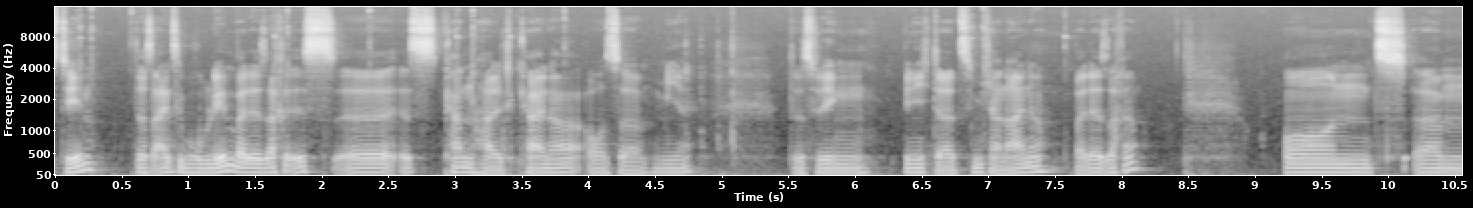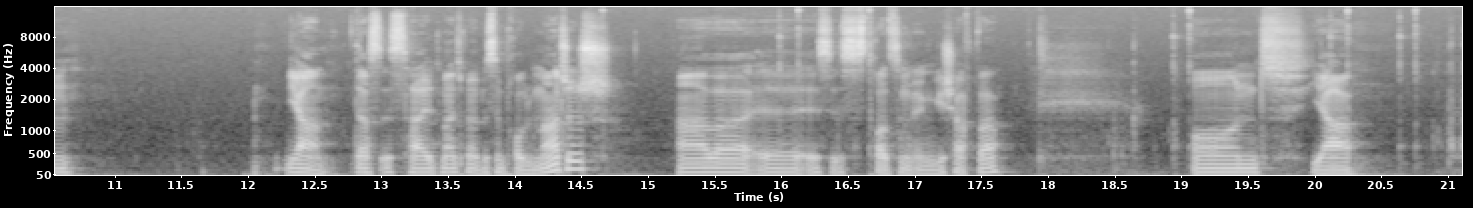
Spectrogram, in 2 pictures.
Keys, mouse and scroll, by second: 0.6-1.0 scroll down 2, 1.2 scroll up 2, 1.7 right click, 2.1-3.1 middle drag, 3.1 shift+right click, 3.5-4.8 middle drag, 4.8 g, 7.2-7.6 scroll down 1, 7.6-10.7 middle drag, 14.8 scroll up 1, 16.0 scroll up 1, 16.0 right click, 16.6 alt+shift+right click, 19.0 alt+shift+right click, 20.2 alt+shift+right click, 20.7 alt+shift+right click.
